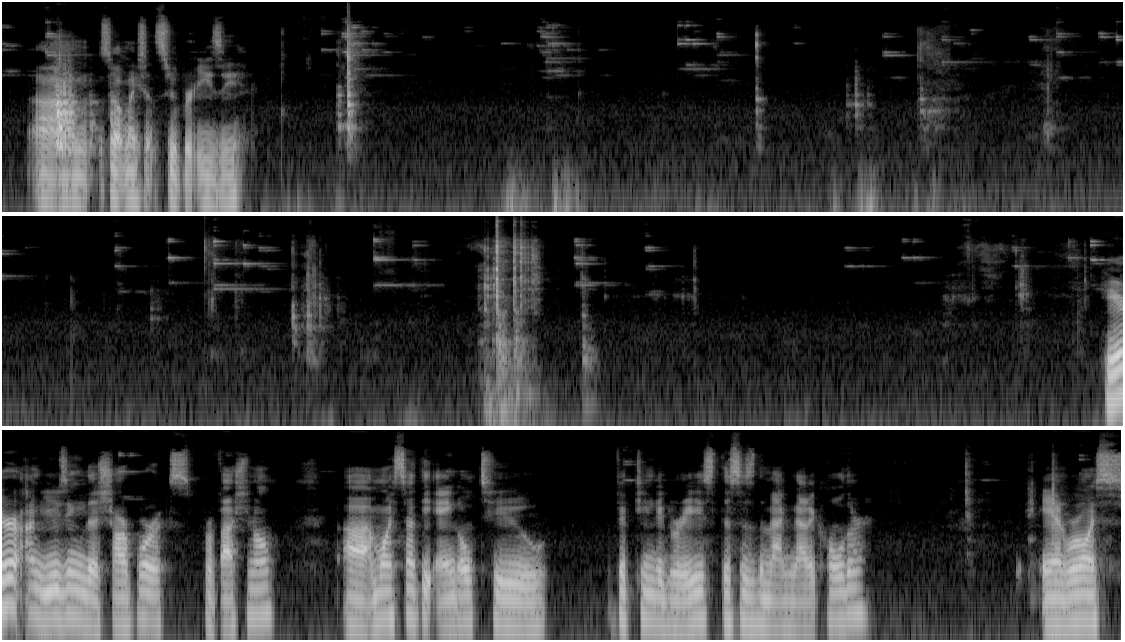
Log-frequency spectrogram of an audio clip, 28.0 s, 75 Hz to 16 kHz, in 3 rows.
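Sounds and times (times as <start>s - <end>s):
light metallic clicks and clinks: 2.3s - 3.3s, 4.4s - 15.2s, 16.4s - 19.0s.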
